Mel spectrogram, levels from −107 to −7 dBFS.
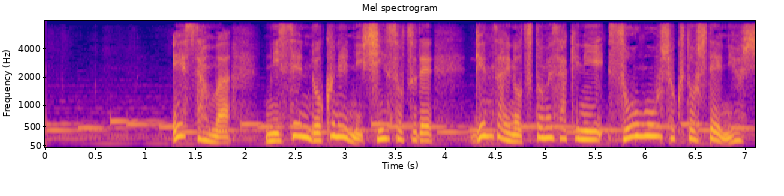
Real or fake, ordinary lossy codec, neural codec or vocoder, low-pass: real; none; none; 7.2 kHz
